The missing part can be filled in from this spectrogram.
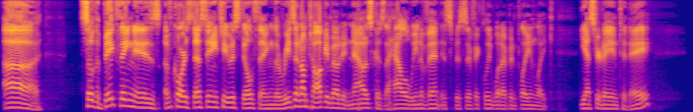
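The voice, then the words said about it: Rough, sick-sounding voice. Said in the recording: “I'm sick, so my voice is shitty. I apologize in advance... Ooh, spooky!... My spooky voice.”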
